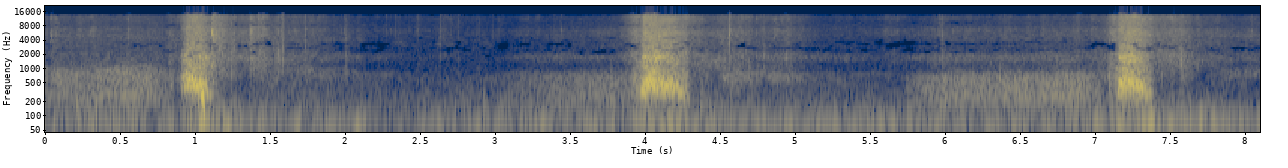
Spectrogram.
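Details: A cobra (nag) in a farm field gives three sharp, explosive, breathy hisses. They come about every three seconds against a steady low background rush.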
